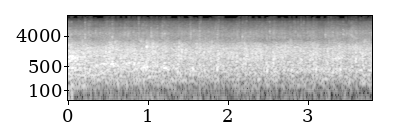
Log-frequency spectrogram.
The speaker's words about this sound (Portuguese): Vamos aplaudir mais, está chegando mais.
